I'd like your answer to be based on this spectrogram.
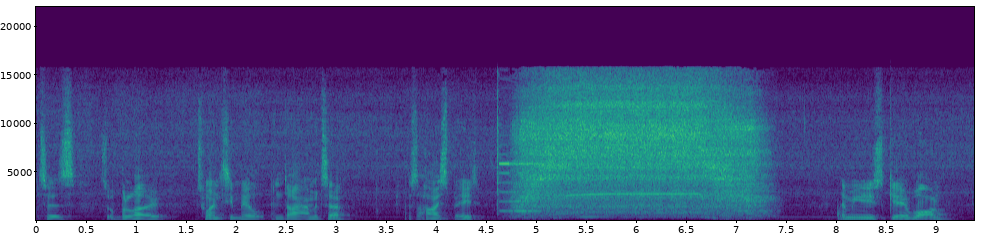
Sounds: Tools, Drill, Speech

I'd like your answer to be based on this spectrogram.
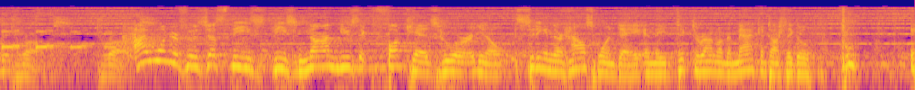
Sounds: Speech, Music

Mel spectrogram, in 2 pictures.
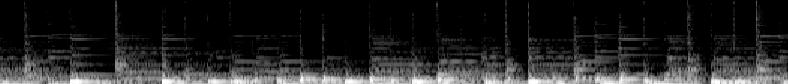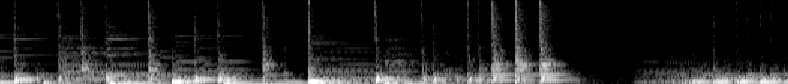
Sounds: Drum, Percussion, Wood block, Music of Latin America, Salsa music, Musical instrument, Music

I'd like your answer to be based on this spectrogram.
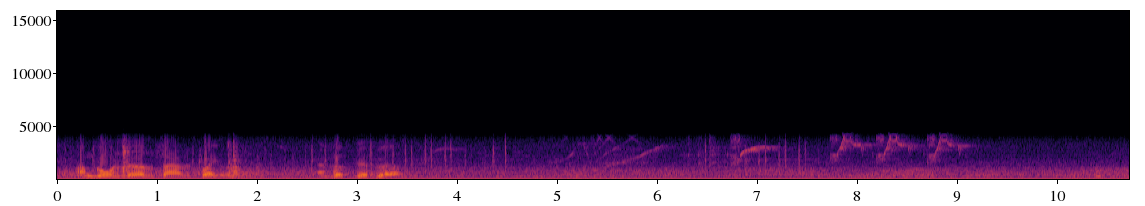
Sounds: Speech

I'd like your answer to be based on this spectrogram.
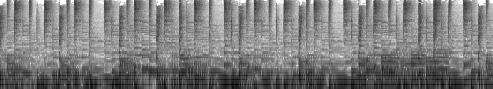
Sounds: Video game music, Music

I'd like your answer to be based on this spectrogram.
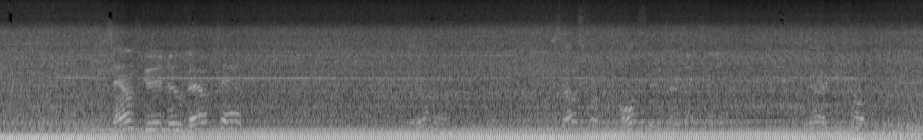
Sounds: car engine starting

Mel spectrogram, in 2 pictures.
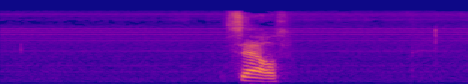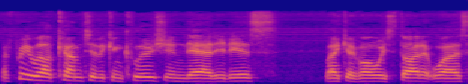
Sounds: Speech

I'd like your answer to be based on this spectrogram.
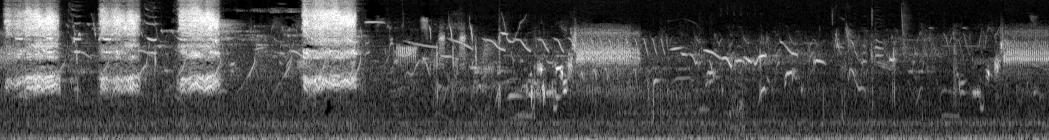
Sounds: bird squawking

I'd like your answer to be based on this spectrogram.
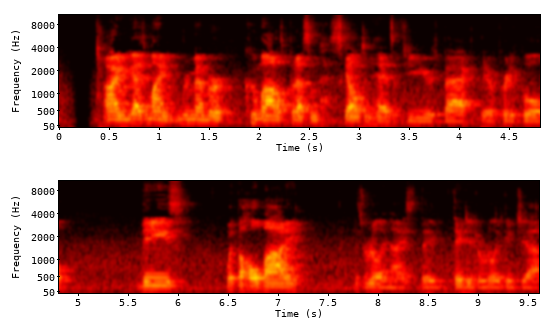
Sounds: Speech

